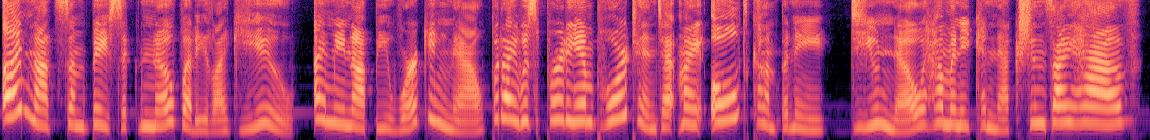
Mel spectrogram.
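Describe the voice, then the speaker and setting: A woman playing a shrill, smug home-wrecker. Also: sing-song, normal speed, hardly any pauses, no echo. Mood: boastful. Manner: taunting, boastful, indignant. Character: smug, catty young woman who stole her best friend's husband. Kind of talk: voiced story drama.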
